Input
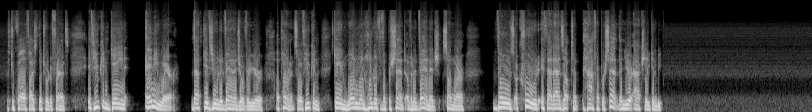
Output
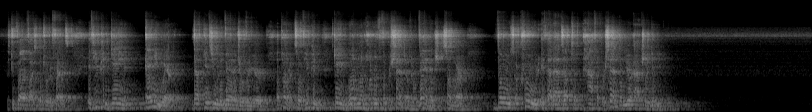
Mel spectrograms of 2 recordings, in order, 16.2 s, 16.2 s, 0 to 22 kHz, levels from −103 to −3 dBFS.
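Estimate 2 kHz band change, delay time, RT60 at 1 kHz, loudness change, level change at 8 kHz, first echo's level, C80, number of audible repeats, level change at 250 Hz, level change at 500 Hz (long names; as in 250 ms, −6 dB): −21.0 dB, 102 ms, 1.2 s, −16.0 dB, +4.0 dB, −10.0 dB, 5.5 dB, 1, −37.5 dB, −34.0 dB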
